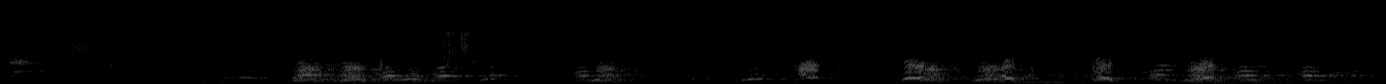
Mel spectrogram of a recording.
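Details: Giant Schnauzer Gyn-Yuu during IPO protection work training, barking in a series of loud, deep, rough bursts, roughly one per second, with short gaps between volleys, a sharp whip-like crack early on and some human voices.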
